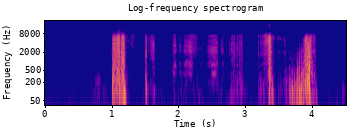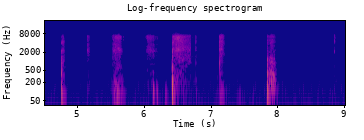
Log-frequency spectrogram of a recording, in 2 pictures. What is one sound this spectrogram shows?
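Fingers rub and knock against a phone close up, with loud muffled bumps.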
